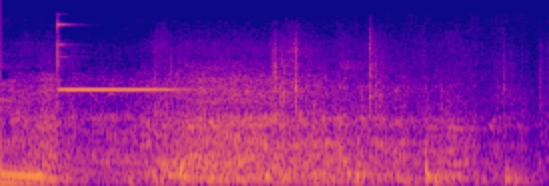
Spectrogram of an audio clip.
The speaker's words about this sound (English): Oh. I thought I heard the bell toll.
